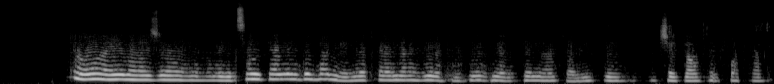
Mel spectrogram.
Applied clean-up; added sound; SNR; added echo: neural mask model DeepFilterNet 3.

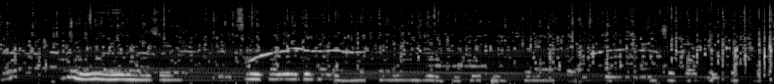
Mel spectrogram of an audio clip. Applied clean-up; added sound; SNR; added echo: classical method spectral subtraction.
